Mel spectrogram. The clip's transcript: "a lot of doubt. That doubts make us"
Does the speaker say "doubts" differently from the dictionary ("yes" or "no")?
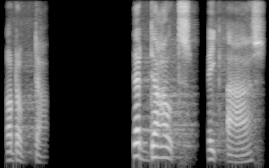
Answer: no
